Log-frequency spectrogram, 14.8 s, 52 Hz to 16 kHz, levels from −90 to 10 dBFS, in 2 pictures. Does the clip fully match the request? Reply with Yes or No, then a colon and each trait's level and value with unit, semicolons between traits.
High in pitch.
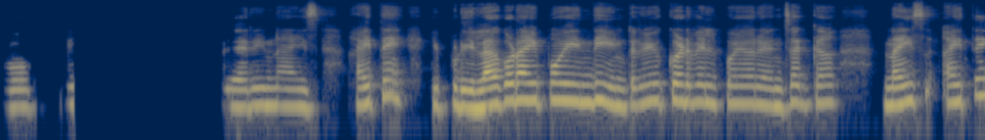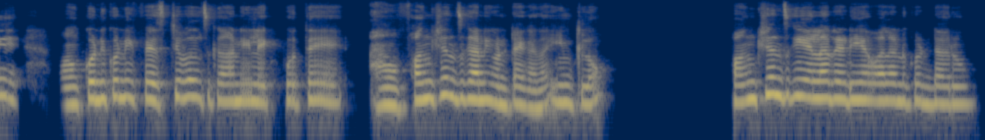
Yes: very high, 250 Hz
